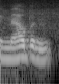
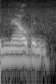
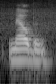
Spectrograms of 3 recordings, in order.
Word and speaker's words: Melbourne: born, but we go Melbourne. So it's like it's M, so if you were to spell it out, you pronounce it M-E-L-B-I-N, Melbourne.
